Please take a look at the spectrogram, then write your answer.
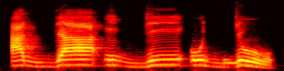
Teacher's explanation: tengahtengah lidah kita bertemu dengan langit-langit atas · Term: Jim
